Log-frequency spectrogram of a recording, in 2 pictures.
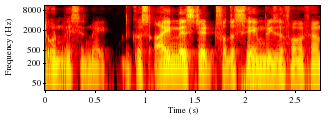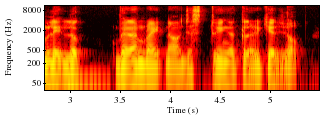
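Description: In a very clean recording with a silent background, a man of medium pitch speaks at a fairly quick pace with ordinary pitch variation. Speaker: supply chain consultant and entrepreneur. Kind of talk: interview. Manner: fast talker; animated.

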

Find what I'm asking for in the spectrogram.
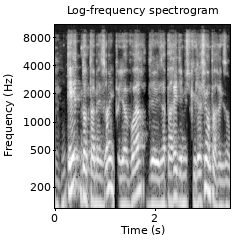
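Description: A man speaks at a moderate pace in a fairly high register, his voice somewhat breathy. His pitch varies in an ordinary way. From abroad, not France. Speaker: guest house owner. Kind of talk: interview.

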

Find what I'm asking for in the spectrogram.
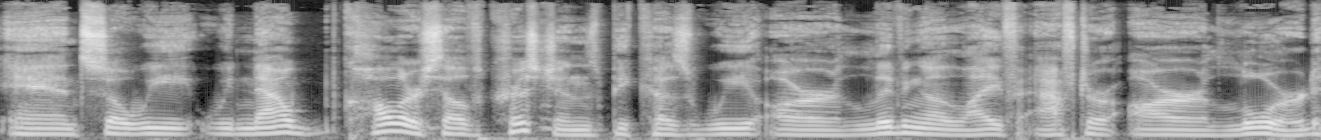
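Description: With an American accent, a man speaks at a very slow pace and medium pitch with ordinary pitch variation, in a very clean recording with a silent background. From United States. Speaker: podcast host. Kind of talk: casual religious monologue. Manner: halting, many fillers and repeats.

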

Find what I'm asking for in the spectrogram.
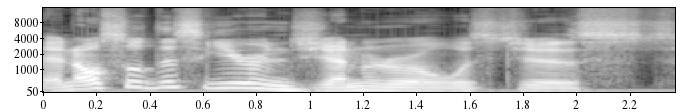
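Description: The man's voice has a bright, sharp tone. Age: 20s. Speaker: gaming podcast host. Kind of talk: casual monologue. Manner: animated.

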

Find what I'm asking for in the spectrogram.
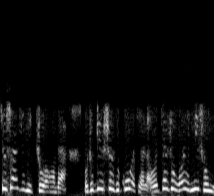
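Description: A woman talks at a very fast pace in a high voice with very wide pitch swings. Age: 40s. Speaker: caller, full-time mother. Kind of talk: phone-in advice call. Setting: phone call. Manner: halting.

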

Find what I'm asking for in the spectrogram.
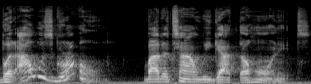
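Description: A man's animated voice with an American accent. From Louisiana, Baton Rouge. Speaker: podcast host. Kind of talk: casual monologue.

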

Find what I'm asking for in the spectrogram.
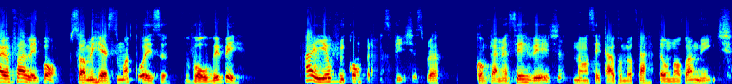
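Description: A normal speaking voice moves at a moderate pace with lively intonation and big swings in loudness. The sound is dry and close, with no echo. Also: man, medium pitch for a man. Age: 20s. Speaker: podcast guest. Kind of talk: casual chat.

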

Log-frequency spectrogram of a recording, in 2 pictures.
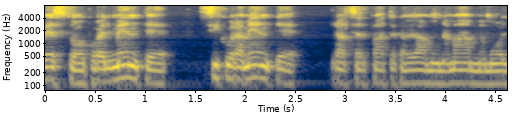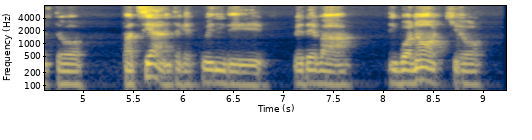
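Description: A man in a plain, everyday voice talks at a fairly slow pace, medium in pitch and fairly even in intonation. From Tuscany, Italy (province of Siena). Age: 30s. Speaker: PhD student in geology. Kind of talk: interview.

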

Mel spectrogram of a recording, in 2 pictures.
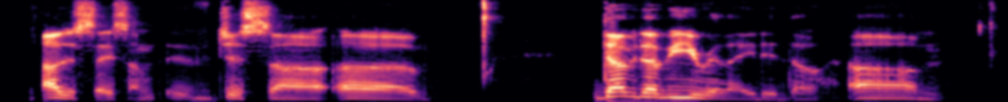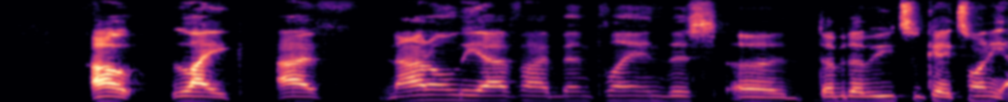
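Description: Lively intonation and big swings in loudness mark an ordinary speaking voice. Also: man. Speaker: podcast host. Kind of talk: casual chat about wrestling. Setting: remote call recording.

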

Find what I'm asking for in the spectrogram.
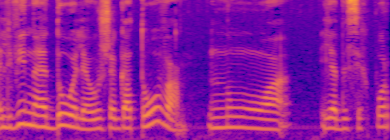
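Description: Her voice is fairly low for a woman, with a dark, mellow tone and fairly even intonation. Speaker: Russian language teacher. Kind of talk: unscripted solo podcast for learners. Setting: at home on a sofa. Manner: slow; clear enunciation.

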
